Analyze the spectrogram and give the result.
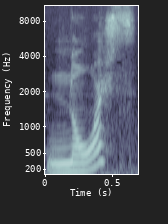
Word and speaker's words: Nice: It's actually pronounced nice. – Nice? – Nice. – Nice. – N-I-C-E, nice.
